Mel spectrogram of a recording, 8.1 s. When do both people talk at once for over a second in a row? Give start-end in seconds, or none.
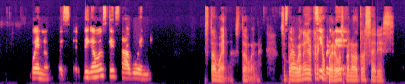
5.7-7.1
